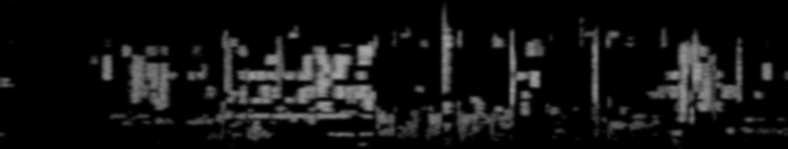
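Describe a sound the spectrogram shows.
A die rattles onto a tray.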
